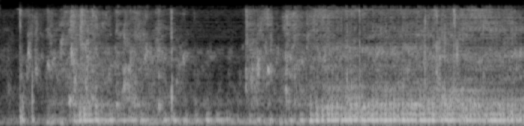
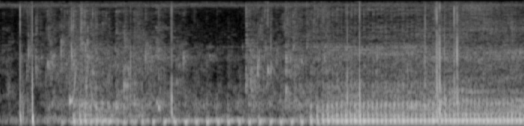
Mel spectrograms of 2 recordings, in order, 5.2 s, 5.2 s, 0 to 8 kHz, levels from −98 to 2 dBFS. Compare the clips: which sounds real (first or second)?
second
